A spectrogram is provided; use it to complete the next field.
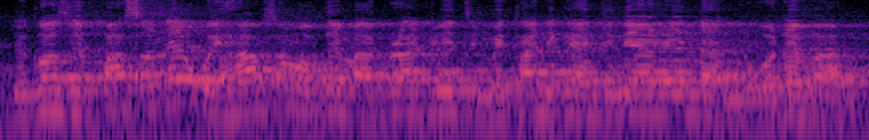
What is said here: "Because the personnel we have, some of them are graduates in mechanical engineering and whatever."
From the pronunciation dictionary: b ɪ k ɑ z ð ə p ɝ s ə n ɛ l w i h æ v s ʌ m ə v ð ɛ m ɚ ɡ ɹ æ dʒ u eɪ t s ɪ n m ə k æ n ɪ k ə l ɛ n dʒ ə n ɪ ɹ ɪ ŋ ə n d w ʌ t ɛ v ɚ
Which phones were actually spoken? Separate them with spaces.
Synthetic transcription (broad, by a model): b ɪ k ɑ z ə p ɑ s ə n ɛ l w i h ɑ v s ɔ m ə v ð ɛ m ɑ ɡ ɹ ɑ dʒ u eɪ t ɪ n m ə k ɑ n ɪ k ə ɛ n dʒ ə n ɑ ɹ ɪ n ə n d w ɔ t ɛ v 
